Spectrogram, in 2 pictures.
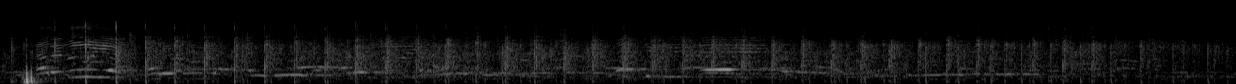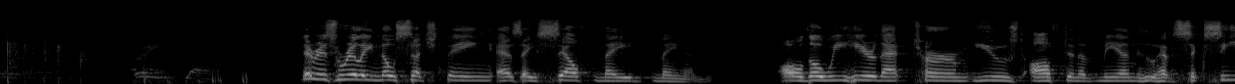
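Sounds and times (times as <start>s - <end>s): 
audience applauding: 0.0s - 13.3s
speech: 15.5s - 19.4s, 20.3s - 24.7s.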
